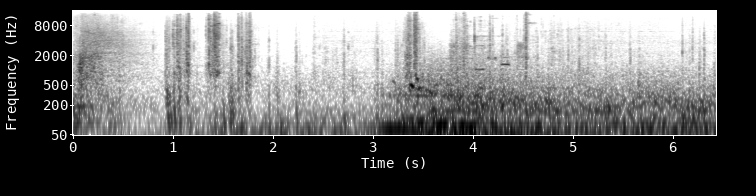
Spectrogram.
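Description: Footsteps patter quickly across hard ground.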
